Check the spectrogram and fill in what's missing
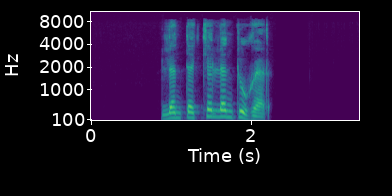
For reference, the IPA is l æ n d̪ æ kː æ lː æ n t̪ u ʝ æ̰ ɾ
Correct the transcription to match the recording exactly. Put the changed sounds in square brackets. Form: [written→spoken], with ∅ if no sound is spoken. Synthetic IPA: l æ n [d̪→t̪] æ kː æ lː æ n t̪ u ʝ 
